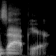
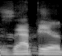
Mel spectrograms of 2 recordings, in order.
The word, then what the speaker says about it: Zapier: Um, No, I think it's important actually because it's is it not Zapier, but is it Zapier like happier?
